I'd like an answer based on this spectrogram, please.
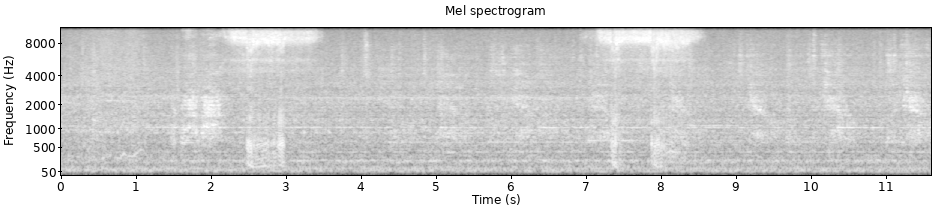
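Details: Cavalier King Charles Spaniel named Paco snoring loudly during a midday nap, recorded 22 October 2019 at 12:55; two long snores, each with a low rasping rumble and a high hissing whistle, about five seconds apart, over faint background noise.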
